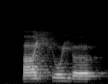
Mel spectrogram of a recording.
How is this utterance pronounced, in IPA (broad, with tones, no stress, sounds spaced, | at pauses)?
a˦ ç o˦ j ə˦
